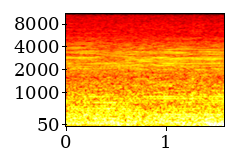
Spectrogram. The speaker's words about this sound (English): So I'm going to take you through the steps of how to remove this background noise from the air conditioning unit. Yep, you can hear that there.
